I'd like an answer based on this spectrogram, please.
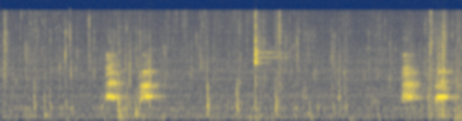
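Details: A litter of five blenheim Cavalier King Charles Spaniel puppies, six weeks old, kept in a home puppy pen; quick paired yelps come twice, each pair about half a second apart, over soft rustling and tapping.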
